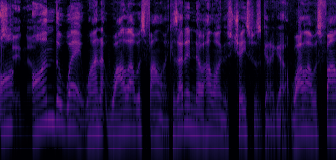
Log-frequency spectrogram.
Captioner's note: none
